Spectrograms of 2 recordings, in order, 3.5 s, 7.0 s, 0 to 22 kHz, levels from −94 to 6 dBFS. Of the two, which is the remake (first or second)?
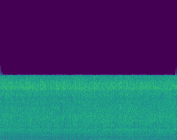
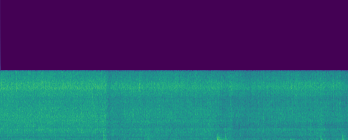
second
